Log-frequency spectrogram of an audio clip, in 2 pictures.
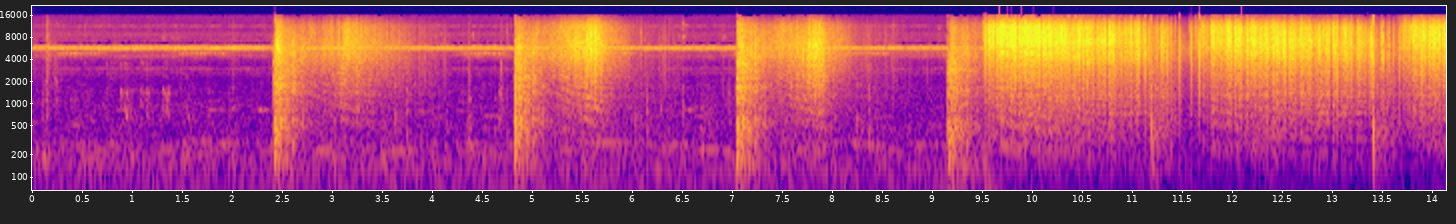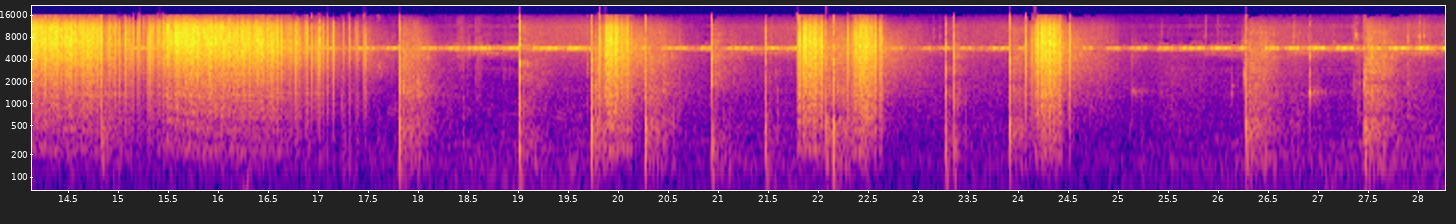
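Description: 200-gram consumer firework cake firing. First come four separate shots about two seconds apart, each a sharp report that dies away over about a second. Then comes about eight seconds of rapid, nearly continuous firing, then more shots at uneven intervals. A steady high insect-like trill is heard in the quieter stretches.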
